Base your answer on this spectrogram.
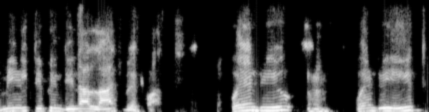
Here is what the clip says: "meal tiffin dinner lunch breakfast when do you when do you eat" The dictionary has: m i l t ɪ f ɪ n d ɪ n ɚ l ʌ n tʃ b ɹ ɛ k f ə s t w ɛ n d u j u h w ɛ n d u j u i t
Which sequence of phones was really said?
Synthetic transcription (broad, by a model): m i l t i p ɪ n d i n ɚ l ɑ n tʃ b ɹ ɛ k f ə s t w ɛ n d u j u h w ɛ n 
